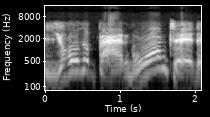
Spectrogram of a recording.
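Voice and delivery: put-on British accent with lilting, swooping pitch. Retelling a man stepping out of the hotel elevator recognizing the band, Paul Jupe's British accent. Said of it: "with a great British accent".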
